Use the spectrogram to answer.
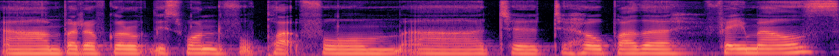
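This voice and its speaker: A woman of medium pitch speaks with a dark, mellow tone. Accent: Australian. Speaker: CEO of a sporting body. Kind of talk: interview.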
